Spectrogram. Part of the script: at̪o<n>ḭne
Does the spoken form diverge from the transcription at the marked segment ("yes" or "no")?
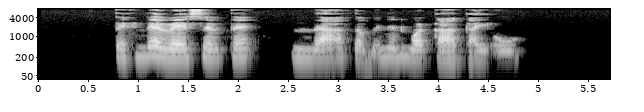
yes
